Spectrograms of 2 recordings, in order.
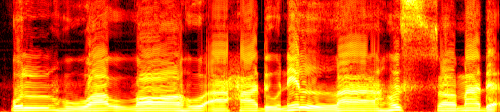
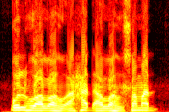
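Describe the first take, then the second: First: Ahad links into Allahu through an added nil sound. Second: Ahad goes into Allahu with no added nil sound. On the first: The speaker calls it right. "Tapi bacanya adalah" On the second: The speaker calls it wrong. "maka bacaannya tidak"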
